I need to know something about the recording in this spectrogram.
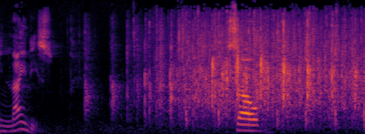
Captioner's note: applause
